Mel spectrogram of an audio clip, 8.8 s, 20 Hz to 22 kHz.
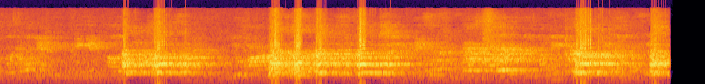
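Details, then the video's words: Dogs bark in overlapping bursts at a lot recorded on 13 May 2016, with yips and whines among the barking and a steady background chorus until the sound cuts off abruptly near the end. "The Barking Lot"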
